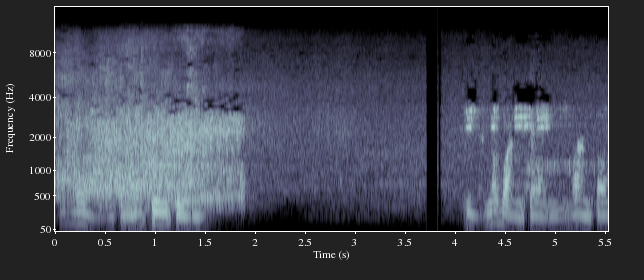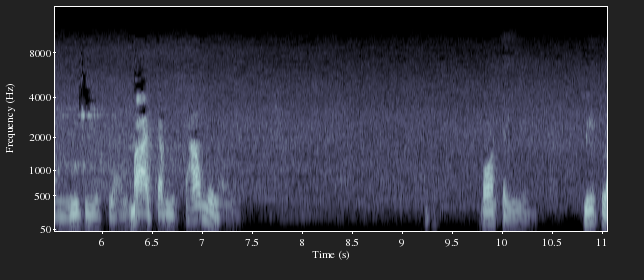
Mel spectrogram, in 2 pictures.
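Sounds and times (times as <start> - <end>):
man speaking: 0.0 - 1.5, 4.1 - 7.4, 9.8 - 11.0
loud static hiss: 0.0 - 11.0.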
